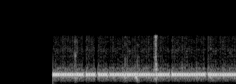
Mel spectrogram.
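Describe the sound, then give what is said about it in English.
An outgoing phone call's ringing tone, placed live on air during a radio show: one loud, steady electronic hum that starts abruptly and holds at a constant pitch without breaking. No one speaks over it. “Yeah, it's going to his voicemail.”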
